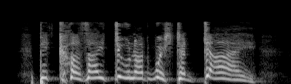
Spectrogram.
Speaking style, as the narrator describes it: exclaimed her ladyship, struggling

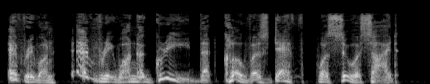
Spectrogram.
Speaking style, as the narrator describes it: snapped King

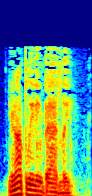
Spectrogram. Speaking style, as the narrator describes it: Tara said, her voice calm

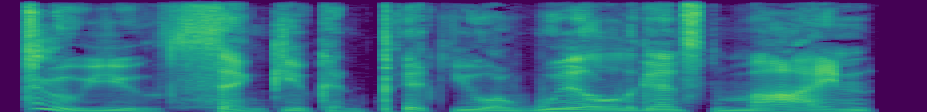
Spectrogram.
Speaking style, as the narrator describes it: she snarled

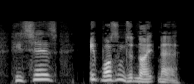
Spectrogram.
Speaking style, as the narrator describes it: said Harry quickly

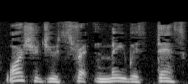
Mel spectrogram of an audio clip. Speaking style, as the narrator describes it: cried I

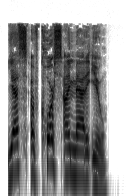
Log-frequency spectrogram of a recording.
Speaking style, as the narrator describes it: she yells

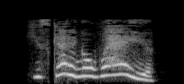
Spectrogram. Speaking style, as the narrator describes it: I heard V shriek

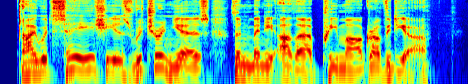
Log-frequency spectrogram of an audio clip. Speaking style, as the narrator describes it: said Willikins smoothly

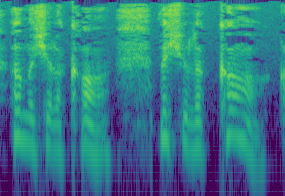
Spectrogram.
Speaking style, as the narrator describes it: cried the steward, struck with terror at this threat

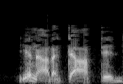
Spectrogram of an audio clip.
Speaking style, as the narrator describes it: she laughed

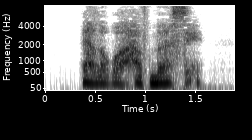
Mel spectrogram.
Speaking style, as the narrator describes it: she murmured to herself

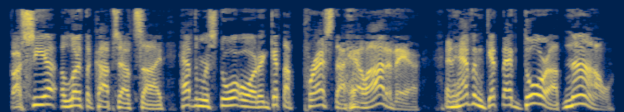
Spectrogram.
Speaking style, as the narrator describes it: He yelled into his radio

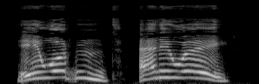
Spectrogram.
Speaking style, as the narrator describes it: Hal shouted back

